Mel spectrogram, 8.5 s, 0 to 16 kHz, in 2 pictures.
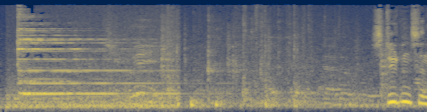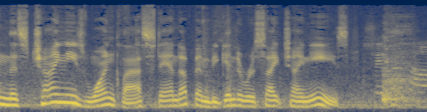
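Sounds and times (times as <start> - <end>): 
school bell struck and ringing: 0.0 - 1.8
speech: 3.8 - 8.3.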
